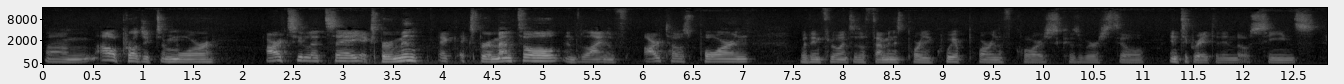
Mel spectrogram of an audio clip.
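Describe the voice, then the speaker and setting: Speaking at a measured pace in a medium-pitched, slightly mellow voice, a young adult man introduces his interview series to camera from a script. English is his second language, and he has an Austrian German accent. As host and researcher, he comes across as earnest and self-deprecating, often starting words over.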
